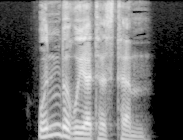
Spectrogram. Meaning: strong dative masculine/neuter singular superlative degree of unberührt
- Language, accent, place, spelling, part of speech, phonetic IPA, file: German, Germany, Berlin, unberührtestem, adjective, [ˈʊnbəˌʁyːɐ̯təstəm], De-unberührtestem.ogg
